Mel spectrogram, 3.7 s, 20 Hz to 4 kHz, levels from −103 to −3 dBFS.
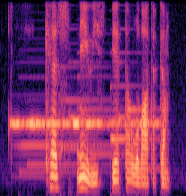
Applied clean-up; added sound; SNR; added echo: none; Piano; 2 dB; none.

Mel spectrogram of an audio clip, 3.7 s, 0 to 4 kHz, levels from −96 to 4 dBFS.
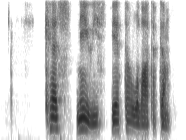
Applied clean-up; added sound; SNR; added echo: neural mask model Resemble Enhance denoiser.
